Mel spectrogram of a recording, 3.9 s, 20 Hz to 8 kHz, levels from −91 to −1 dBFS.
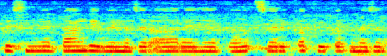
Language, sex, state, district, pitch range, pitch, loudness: Hindi, female, Rajasthan, Bikaner, 205-215 Hz, 205 Hz, -14 LUFS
